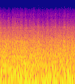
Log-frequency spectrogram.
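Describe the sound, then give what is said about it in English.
Elmo's train chugging along past a red train station, heard as a steady, continuous low rumble with no distinct beats, fairly quiet and unbroken for the whole short stretch, with no voices. “But Elmo's train keeps chugging along past the red station.”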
